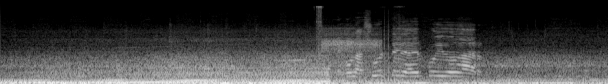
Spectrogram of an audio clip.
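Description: A car engine roars loudly, revving hard.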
